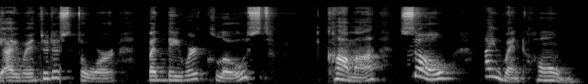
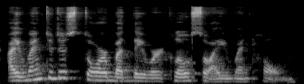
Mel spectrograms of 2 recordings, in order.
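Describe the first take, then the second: First: It is read with small pauses between clauses. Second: It is read straight through without breaks.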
